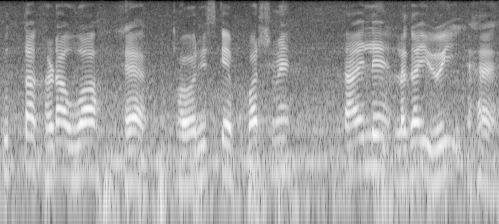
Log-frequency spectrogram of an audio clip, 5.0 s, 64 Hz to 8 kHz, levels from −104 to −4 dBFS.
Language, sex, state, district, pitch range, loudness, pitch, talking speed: Hindi, male, Rajasthan, Bikaner, 150-195 Hz, -14 LUFS, 185 Hz, 145 wpm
